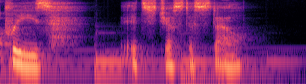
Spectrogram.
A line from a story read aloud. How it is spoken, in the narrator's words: she said softly, seemingly far less vexed by our presence than she had been minutes before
